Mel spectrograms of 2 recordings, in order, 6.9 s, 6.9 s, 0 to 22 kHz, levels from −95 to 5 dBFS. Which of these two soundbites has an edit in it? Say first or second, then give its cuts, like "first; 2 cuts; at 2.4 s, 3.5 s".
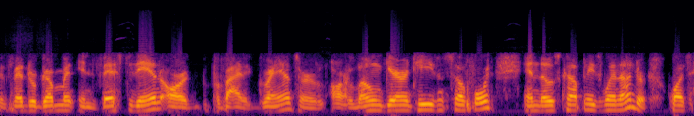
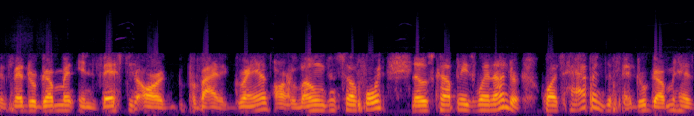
second; 5 cuts; at 1.3 s, 2.7 s, 3.3 s, 4.1 s, 6.0 s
